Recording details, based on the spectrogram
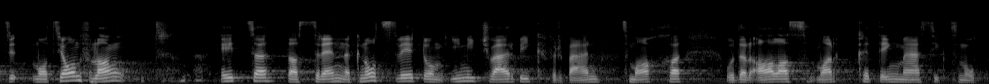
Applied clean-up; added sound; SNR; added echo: none; none; none; none.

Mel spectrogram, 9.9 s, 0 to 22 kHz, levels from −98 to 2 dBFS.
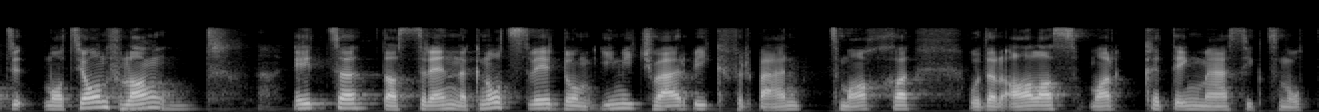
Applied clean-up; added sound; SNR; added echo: neural mask model DeepFilterNet 3.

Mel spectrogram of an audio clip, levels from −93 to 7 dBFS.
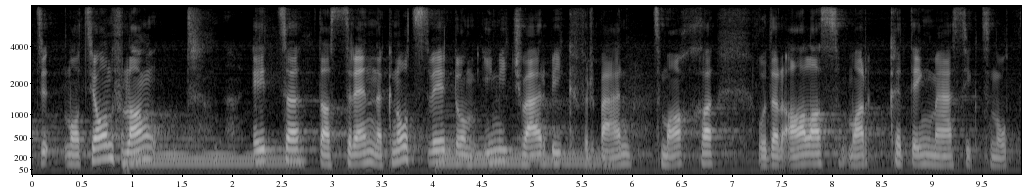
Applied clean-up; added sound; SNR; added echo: none; Electric guitar / Strum; 12 dB; none.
